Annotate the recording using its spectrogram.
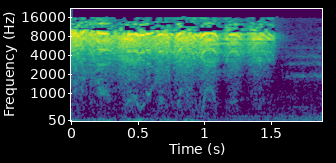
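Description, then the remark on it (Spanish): A person imitates a snake's hiss with one steady, sharp, breathy sss held for about a second and a half, then cut off abruptly, with no other talking. “Ya ves que la serpiente como la hace”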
